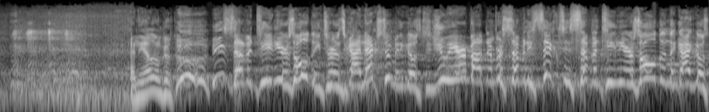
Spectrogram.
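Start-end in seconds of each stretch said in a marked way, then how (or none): 1.8-3.1 high, gasped schoolboy alarm; mock-horrified kid; acted shock. Boy shocked by the rumour. 4.2-6.6 high, urgent rumour-spreading; mock-horrified eighth grader; alarmed schoolboy. Boy passes the alarming rumour on.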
